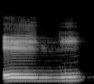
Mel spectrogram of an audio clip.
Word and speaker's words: enyi: It is Enyi, Enyi, Enyi, high, high. Enyi, elu na elu.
